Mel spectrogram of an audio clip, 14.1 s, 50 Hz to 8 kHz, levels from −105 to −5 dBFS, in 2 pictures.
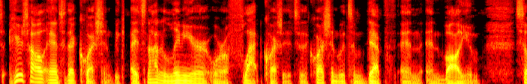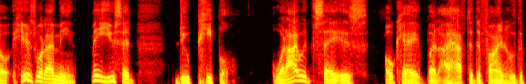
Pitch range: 85-120 Hz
